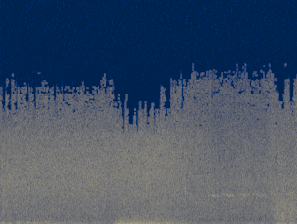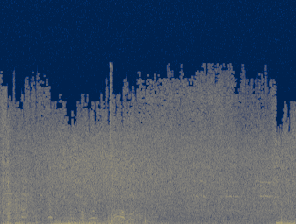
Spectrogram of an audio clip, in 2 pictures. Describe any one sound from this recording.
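Sea waves wash and surge.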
